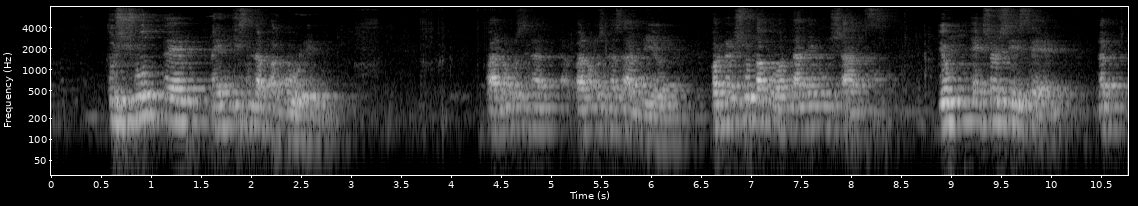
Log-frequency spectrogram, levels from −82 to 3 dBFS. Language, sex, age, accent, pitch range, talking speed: Filipino, male, 50-69, native, 125-175 Hz, 130 wpm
